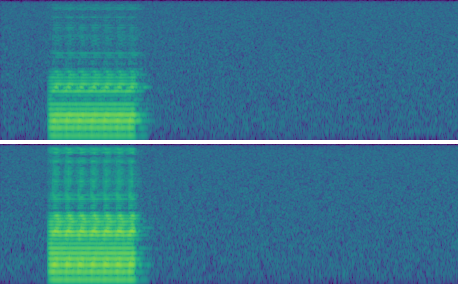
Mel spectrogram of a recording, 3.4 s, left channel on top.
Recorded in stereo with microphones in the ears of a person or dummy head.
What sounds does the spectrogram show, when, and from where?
0.3 s typing on a keyboard: 40° right (ahead or behind), 0.6 m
